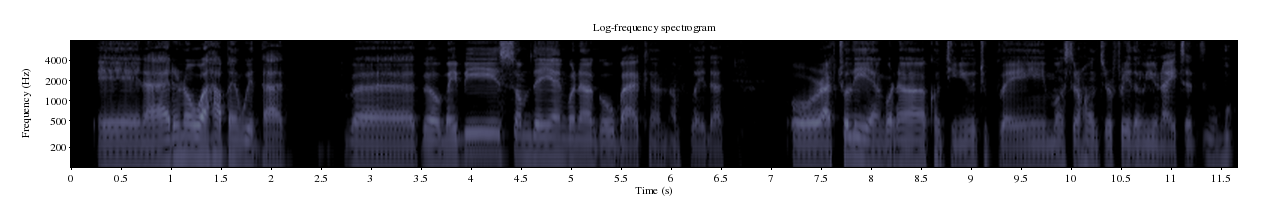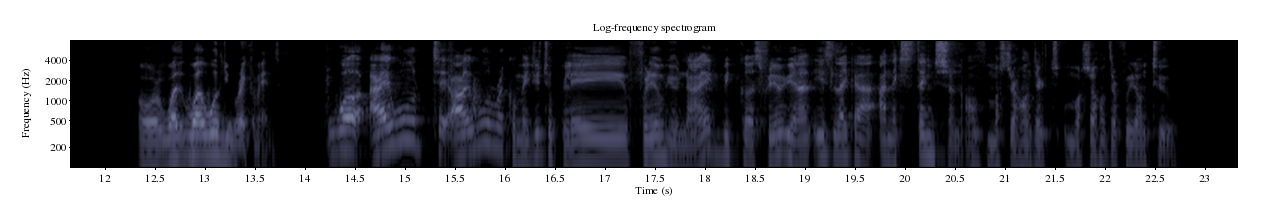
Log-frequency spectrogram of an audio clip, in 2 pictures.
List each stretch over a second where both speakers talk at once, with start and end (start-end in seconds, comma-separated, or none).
none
